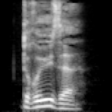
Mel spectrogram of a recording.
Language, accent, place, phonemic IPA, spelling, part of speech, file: German, Germany, Berlin, /ˈdʁyːzə/, Drüse, noun, De-Drüse.ogg
- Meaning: 1. gland 2. swelling, boil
